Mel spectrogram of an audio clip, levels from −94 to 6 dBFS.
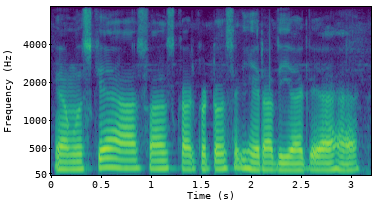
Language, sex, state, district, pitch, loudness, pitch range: Hindi, male, Jharkhand, Garhwa, 130 Hz, -14 LUFS, 125-140 Hz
